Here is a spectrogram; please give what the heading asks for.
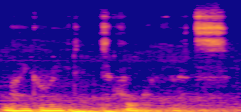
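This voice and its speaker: An actor playing a cold, malevolent, dying artificial intelligence in a video game, with halting, clipped, machine-like speech. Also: male voice, flat delivery. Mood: flat, failing. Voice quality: very deep, gravelly, machine-like. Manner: halting, clipped, report-like phrasing. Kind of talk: video game cutscene acting. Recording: loud music behind the voice.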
